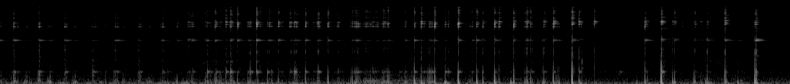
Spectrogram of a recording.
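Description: A glass cup is tapped fast and aggressively and scratched, giving a rapid run of short, bright clinks with a high ringing tone. Each tap dies away almost at once, over a low rumbling undertone.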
